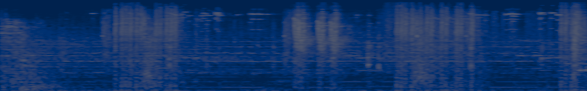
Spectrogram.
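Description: Gunfire from a gun in the game Enter the Gungeon: repeated bursts of rapid shots in an irregular rhythm, loud and mixed with the game's music and effects.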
